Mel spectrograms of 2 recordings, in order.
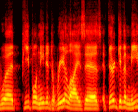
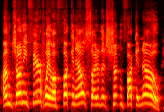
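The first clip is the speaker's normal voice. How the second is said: much higher, loud, indignant outburst; heated retort; 10 semitones higher, 3 dB louder than usual. Retold or imitated. Snapping back at Don Callis in rehearsal, heated and high. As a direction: throw it back at him, fired up. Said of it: "I go".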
